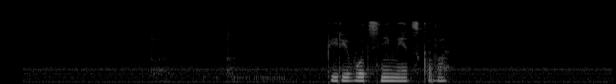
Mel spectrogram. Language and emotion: Russian, neutral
